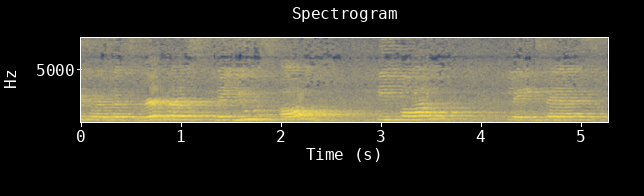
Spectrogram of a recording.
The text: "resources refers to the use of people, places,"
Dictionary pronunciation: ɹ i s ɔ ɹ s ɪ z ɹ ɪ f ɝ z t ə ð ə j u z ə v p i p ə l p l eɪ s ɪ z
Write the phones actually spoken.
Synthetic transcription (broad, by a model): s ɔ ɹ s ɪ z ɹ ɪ p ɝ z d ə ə j u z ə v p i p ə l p l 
